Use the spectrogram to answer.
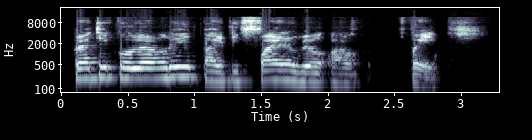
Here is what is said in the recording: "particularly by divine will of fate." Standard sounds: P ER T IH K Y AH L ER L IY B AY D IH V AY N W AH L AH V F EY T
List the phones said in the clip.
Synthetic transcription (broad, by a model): P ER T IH K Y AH L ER L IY B AY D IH F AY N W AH L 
